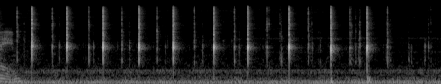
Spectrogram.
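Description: Flint spark striker squeezed again and again at the mouth of a Bunsen burner, about ten sharp clicks at nearly three a second, stopping shortly before the end. These are strikes to ignite the gas flowing from the burner, which has not yet lit.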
